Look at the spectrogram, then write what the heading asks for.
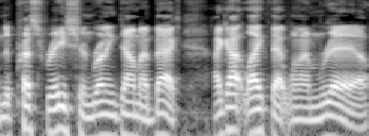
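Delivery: plain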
